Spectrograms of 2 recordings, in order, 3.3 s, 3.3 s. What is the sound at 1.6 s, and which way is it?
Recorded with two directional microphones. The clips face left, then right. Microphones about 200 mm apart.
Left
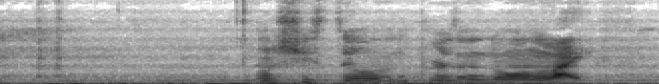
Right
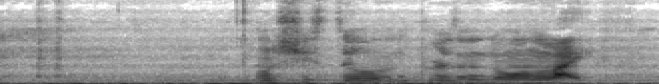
Speech, 20° left (ahead or behind).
